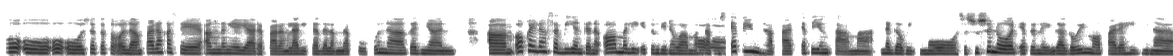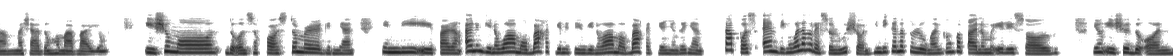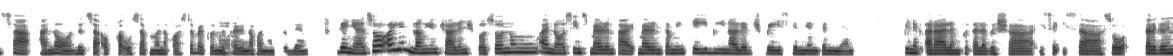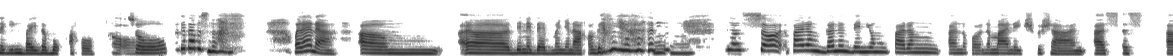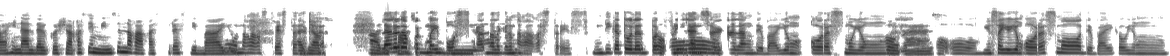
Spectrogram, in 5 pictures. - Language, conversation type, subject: Filipino, unstructured, Ano-ano ang mga hamon na nararanasan mo sa trabaho araw-araw?
- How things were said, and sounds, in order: mechanical hum; distorted speech; other background noise; bird; static; in English: "by the book"; tapping; chuckle; laughing while speaking: "ganiyan"; laughing while speaking: "talaga"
